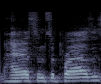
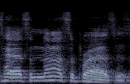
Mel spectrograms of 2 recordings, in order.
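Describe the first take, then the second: First: Said in the usual way. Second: NOT picked out against the first phrase; stress on NOT. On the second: Real, not acted. Host listing roster cuts, stress on NOT. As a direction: lean on the word NOT. Sets surprises against non-surprises.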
